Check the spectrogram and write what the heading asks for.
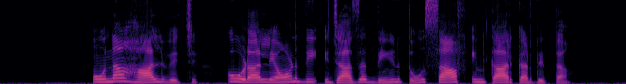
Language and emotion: Punjabi, neutral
